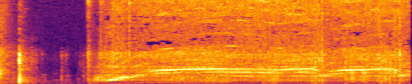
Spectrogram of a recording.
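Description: Proctor Silex electric hand mixer switched on about a second in, its motor whine rising in pitch and then running steadily as the beaters whip a bowl of mashed potatoes.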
